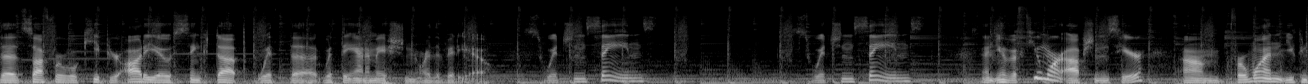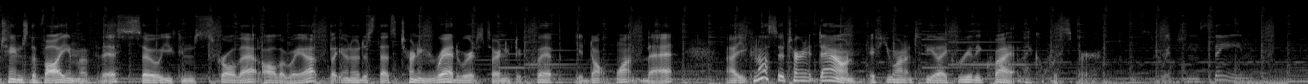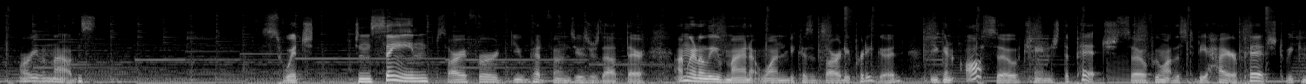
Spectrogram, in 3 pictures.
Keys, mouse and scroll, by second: 4.5 click, 4.7 space, 9.2 space, 9.6 click, 14.7 click, 19.6 click, 24.1 space, 25.5 space, 25.7 click, 26.8 space, 27.9-30.4 typing, 28.4 click, 31.9 click, 38.2 click.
